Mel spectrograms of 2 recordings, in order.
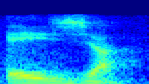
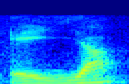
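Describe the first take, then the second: First: The double L sounds like a J. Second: The double L sounds like a Y. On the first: "it can also sound like a J, depending on where you're from" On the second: "the double L sounds like a Y"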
